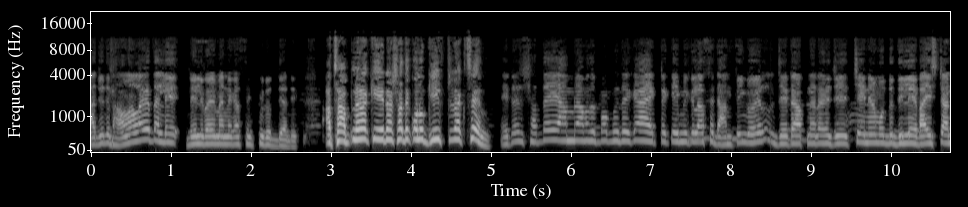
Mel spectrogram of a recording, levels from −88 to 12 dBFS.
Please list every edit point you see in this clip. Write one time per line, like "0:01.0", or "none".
none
